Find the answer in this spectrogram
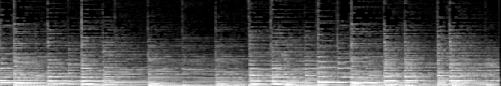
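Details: Gentle keyboard music with plucked, piano-like notes in a steady melodic pattern, with no animal voice.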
